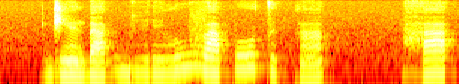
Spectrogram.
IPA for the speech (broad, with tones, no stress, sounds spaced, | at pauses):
d͡ʒ ɛ̃˨ ɗ a˨˦ ɡ͡b iː˧ ɾ i˧ l u˦ v a˧ p o˦ t ɨ˨ k ã˨˦ | h a˧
